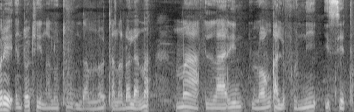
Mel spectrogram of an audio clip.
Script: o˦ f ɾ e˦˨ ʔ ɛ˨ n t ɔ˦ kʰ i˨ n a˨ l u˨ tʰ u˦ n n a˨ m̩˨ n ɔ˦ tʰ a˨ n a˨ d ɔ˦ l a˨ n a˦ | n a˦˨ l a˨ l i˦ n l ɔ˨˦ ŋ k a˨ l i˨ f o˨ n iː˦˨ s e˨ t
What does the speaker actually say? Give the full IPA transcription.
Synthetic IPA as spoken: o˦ ɾ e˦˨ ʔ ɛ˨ n t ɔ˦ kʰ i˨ n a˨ l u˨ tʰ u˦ n d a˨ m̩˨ n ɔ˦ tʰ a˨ n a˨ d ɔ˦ l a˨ n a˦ | n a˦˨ l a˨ ɾ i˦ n l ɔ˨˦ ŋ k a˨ l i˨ f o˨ n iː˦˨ s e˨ t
